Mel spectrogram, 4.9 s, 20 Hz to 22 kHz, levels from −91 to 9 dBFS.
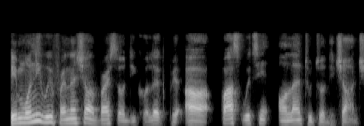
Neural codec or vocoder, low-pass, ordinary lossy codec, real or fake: codec, 16 kHz, 1 kbps, X-Codec, WavLM features, trained on Multilingual LibriSpeech; 7.2 kHz; none; fake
